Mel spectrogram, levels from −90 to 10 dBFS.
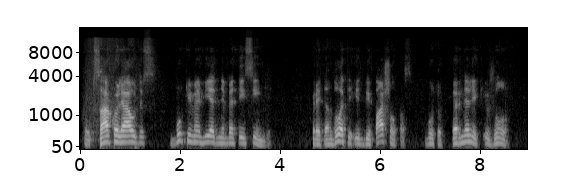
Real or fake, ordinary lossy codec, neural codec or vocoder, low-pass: fake; Opus, 16 kbps; codec, 44.1 kHz, 3.4 kbps, Pupu-Codec; 14.4 kHz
